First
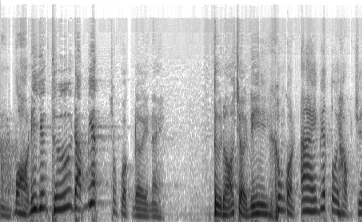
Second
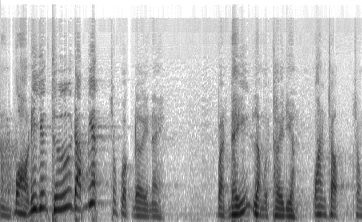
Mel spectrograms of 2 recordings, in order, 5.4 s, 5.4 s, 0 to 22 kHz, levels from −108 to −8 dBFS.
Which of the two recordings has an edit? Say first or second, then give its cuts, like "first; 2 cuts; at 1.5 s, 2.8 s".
first; 1 cut; at 3.1 s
